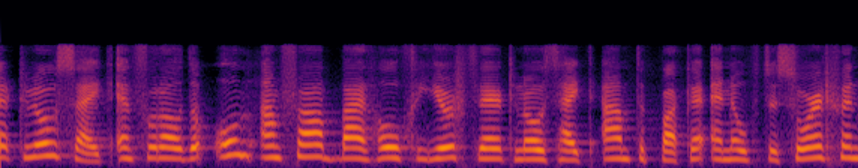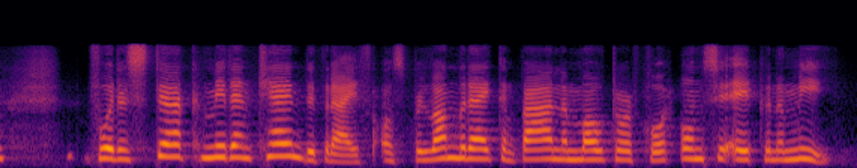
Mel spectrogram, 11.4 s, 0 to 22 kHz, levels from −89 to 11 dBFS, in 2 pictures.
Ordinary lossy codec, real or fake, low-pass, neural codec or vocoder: none; fake; 7.2 kHz; codec, 16 kHz, 0.5 kbps, FunCodec, trained on Chinese and English, 25 frames a second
